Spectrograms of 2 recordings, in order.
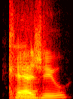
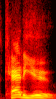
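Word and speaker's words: Cadieux: you know, casu c a d i e u x. What? No, you're right. It's katou, right?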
